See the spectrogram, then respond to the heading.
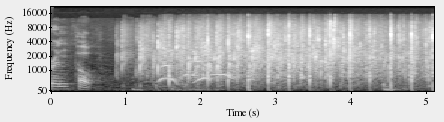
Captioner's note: audience cheers and claps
